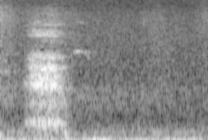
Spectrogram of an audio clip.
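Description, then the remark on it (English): A single breathy yawn, a short airy rush of breath that swells and fades within about half a second, followed by quiet background noise with no talking. “There we go again, I've just yawned again.”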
